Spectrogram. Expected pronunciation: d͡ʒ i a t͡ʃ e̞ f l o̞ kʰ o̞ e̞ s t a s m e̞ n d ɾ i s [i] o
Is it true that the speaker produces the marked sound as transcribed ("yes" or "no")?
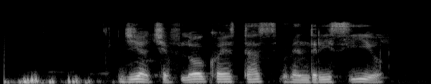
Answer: yes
